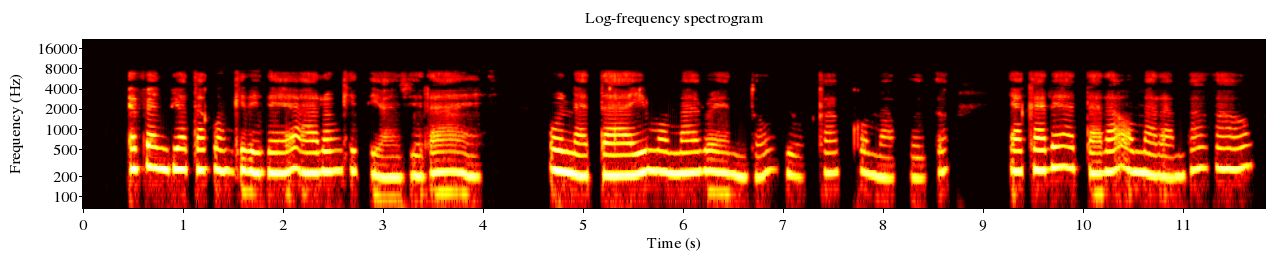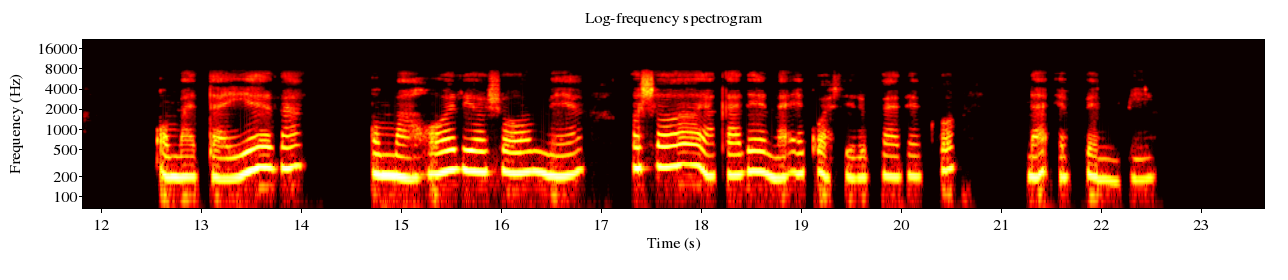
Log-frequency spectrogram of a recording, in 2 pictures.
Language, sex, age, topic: Oshiwambo, female, 18-24, finance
